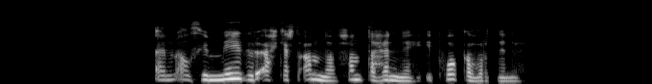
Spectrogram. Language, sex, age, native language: Icelandic, female, 40-49, Icelandic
